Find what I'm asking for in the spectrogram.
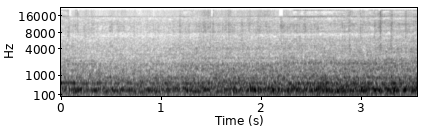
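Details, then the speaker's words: Carrier Infinity 58MVC080 furnace, previously flooded, with its failed inducer motor replaced, started on a heat call: an even, steady whir as the inducer comes up to speed and holds it, with no rattle or scrape, so the draft inducer is healthy. "So the inducer motor started, as I seen before, which was the inducer motor failed before, and you will hear another click from the pressure switches on or closing the circuit."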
